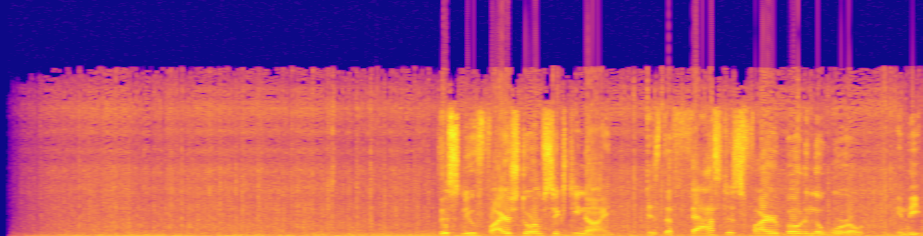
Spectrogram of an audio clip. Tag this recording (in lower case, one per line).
vehicle
speech
boat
